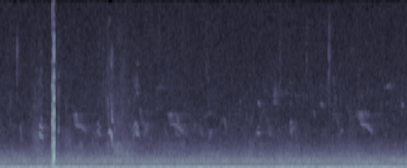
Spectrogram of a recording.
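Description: Small birds chirping, many short falling calls scattered throughout, over a steady low rumble. A single sharp click about a second in.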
